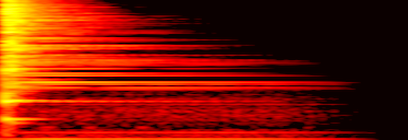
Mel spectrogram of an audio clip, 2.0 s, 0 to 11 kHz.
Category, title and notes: Sound effects > Objects / House appliances
METLImpt-Blue Snowball Microphone Metal, Clang, Thin 03 Nicholas Judy TDC
A thin metal clang.
Blue-brand, Blue-Snowball, metal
